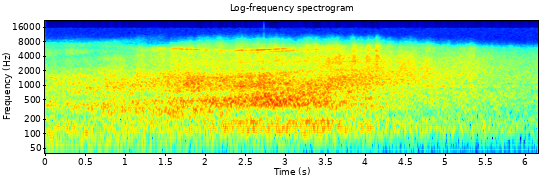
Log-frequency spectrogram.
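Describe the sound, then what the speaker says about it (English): A narrow-body airliner on final approach to the Kaagbaan runway at Amsterdam Schiphol roars overhead in a loud, steady broadband rumble that swells to a peak and then slowly fades, with no voices. "2 narrow bodies are on final for the Kaagbaan."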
